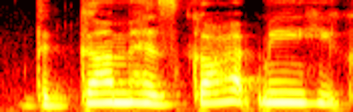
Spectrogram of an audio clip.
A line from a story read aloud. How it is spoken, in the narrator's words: he cried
